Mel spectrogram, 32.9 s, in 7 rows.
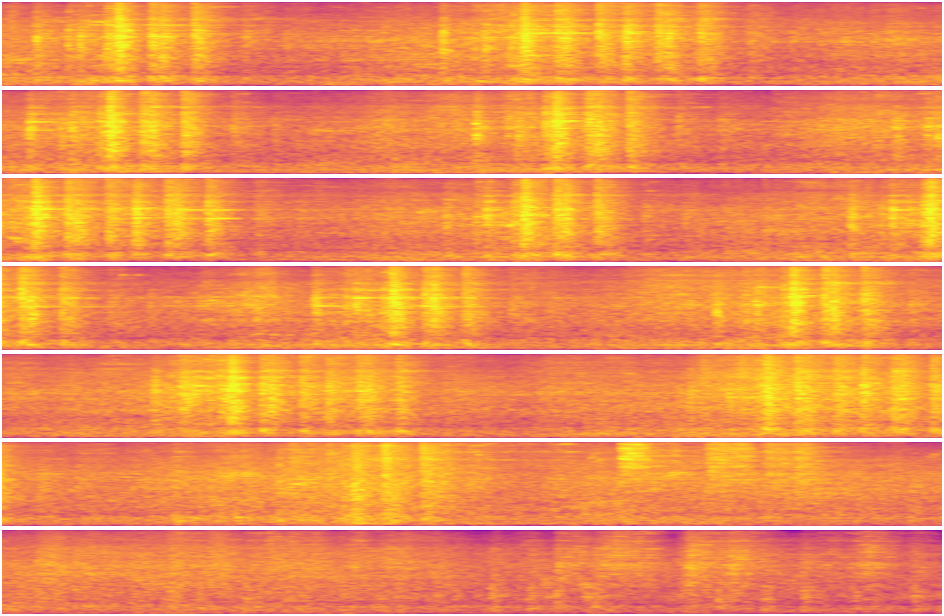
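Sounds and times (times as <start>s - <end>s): train wheels clattering over rail joints: 0.0s - 18.8s, 19.5s - 21.0s, 22.2s - 32.9s.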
